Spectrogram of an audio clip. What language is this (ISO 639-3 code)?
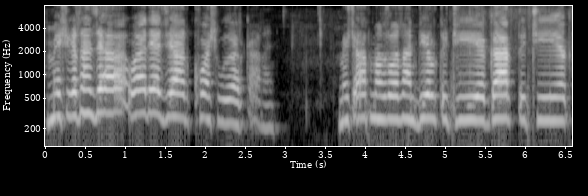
kas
